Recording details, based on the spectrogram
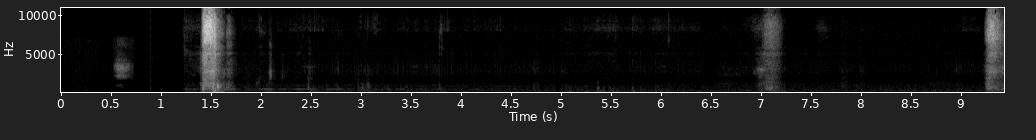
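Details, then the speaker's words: Real recording of a cat's sneeze, a Siberian cat with a stuffy nose filmed to show the vet, contrasted with reverse sneezing; the cat later ate with difficulty because of nasal congestion. "猫のくしゃみと逆くしゃみのリアルな映像と音声が流れます。"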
